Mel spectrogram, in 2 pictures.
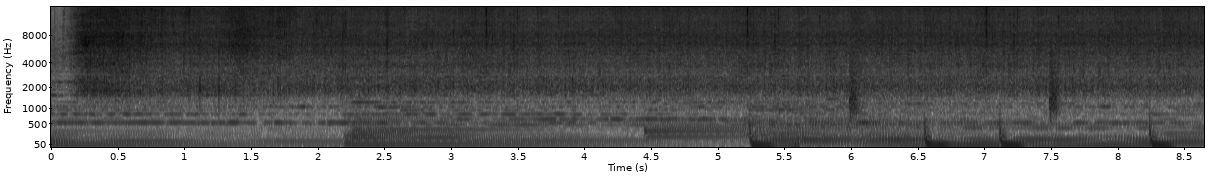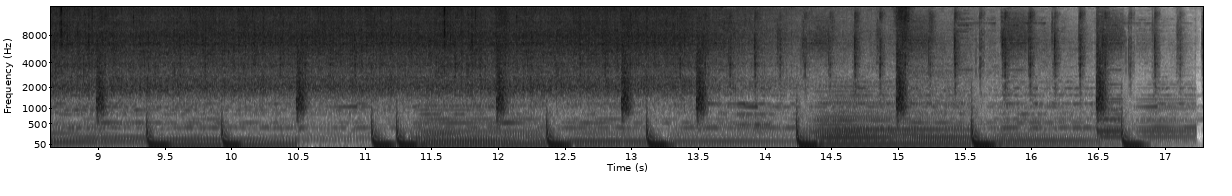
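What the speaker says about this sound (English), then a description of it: "We'll add that big steak to the pan." A big tomahawk steak sears in a pan with a touch of oil or beef fat, giving a loud, steady, close sizzle with sharp crackles and pops recurring throughout.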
